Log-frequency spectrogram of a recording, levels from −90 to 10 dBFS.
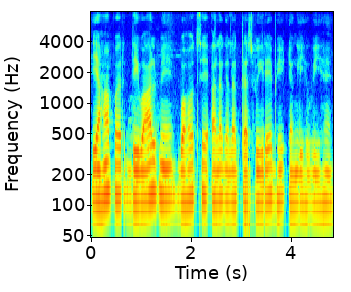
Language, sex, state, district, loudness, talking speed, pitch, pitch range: Hindi, male, Jharkhand, Ranchi, -18 LUFS, 160 wpm, 115 Hz, 110-120 Hz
